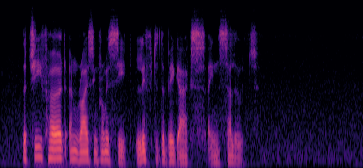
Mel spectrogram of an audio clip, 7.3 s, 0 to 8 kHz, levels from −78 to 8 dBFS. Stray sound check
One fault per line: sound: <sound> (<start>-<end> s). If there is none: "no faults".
no faults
